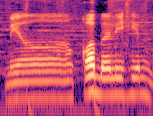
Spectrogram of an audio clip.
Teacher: kalau ketemu dengan huruf qaf atau ketemu dengan huruf kaf, nah, mungkin bisa lah min qablihim, jadi ada unsur engnya. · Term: ikhfa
